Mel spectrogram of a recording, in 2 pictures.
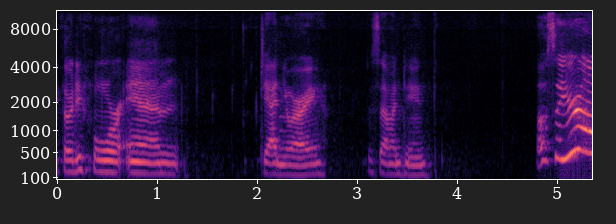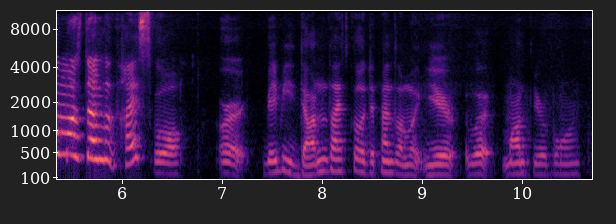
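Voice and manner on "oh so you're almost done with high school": surprised. Real, not acted. Reacting to a young viewer.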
